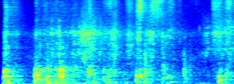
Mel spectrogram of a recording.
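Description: A long cardboard box being opened by hand, with irregular rustling, scraping and small knocks from the cardboard flaps and the plastic-wrapped part inside.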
